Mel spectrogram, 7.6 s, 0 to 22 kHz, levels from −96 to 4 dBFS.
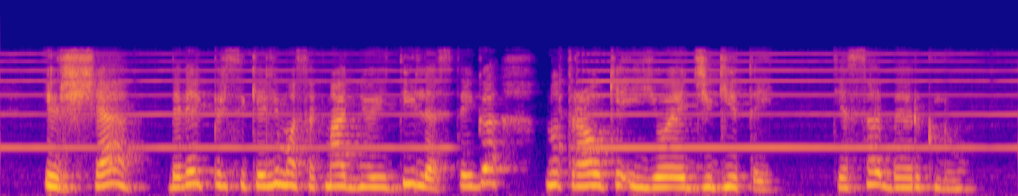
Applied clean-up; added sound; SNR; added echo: none; Bowed string instrument; 17 dB; none.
